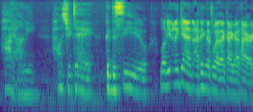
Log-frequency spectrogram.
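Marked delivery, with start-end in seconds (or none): 0.0-3.4 put-on quiet voice, much slower. Recounting a scene where the dad comes up, imitating the dad's quiet voice. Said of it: "it's kind of funny to hear him do that quiet voice".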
